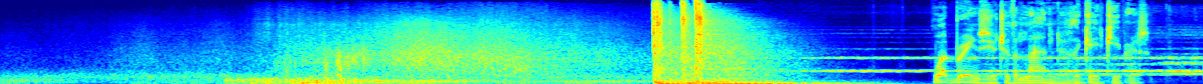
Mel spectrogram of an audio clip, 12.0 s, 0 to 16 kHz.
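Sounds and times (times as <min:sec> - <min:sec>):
rushing snowstorm wind: 0:00.0 - 0:06.6
deep rumble: 0:00.0 - 0:09.0.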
